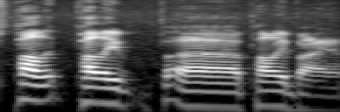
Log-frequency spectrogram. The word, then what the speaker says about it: Polybius: Polybius. Bias? Polybius.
